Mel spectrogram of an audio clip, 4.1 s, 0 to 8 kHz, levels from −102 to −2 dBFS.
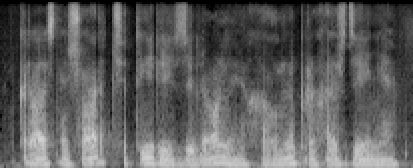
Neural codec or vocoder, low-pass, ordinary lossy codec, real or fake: codec, 16 kHz, 2 kbps, FreqCodec, smaller model; 7.2 kHz; none; fake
